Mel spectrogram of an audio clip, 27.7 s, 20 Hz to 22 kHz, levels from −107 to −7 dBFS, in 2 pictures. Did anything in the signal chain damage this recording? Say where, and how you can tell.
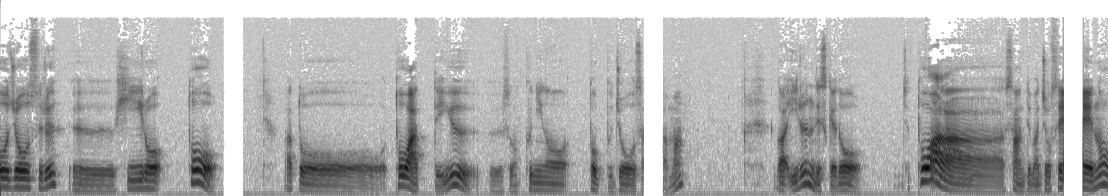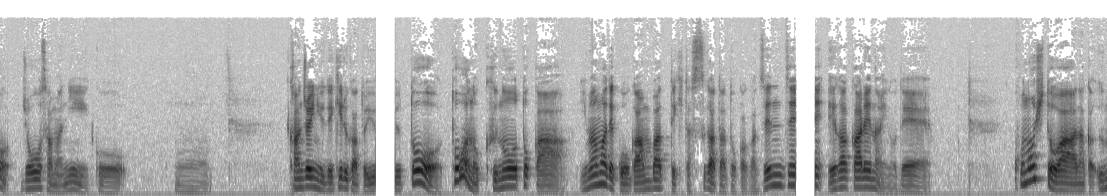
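Yes, there's a gap between chunks, introduced where the audio was chunked for streaming or playback. 250 ms holes open at 2.79, 8.04, 13.29, 18.54 and 23.79 s, one after every 5-second block. Silence gets inserted at each join, so nothing's lost, just interrupted.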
